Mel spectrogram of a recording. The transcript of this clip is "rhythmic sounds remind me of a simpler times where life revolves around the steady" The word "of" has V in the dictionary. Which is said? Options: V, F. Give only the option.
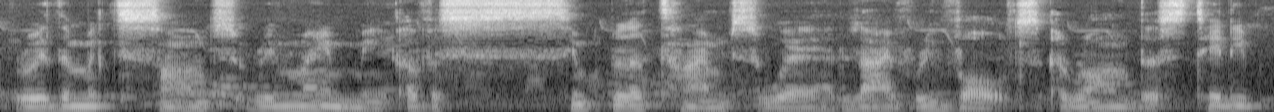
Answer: V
